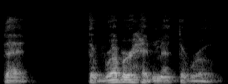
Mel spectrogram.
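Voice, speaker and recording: A middle-aged man, a chaplain, telling his personal faith story as an interview guest in an earnest, emotional way that drops to a hush at hard moments. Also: deep voice, normal speed, husky. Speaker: chaplain and CPE director, guest.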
